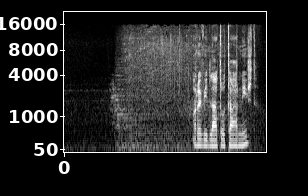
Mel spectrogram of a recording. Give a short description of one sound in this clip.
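A shimmering, choir-like chime swells up and rings out.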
